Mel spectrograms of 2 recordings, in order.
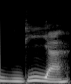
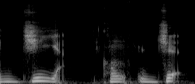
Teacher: é dita como [d͡ʒ]ia, então é uma palatalização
